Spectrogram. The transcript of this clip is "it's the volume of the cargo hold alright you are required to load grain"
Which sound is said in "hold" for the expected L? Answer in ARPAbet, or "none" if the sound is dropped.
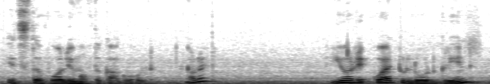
L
